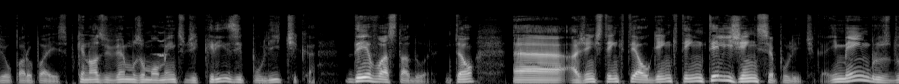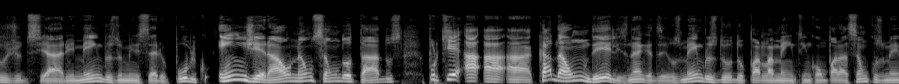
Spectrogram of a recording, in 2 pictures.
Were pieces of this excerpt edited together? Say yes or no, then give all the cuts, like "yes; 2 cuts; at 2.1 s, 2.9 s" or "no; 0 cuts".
no; 0 cuts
